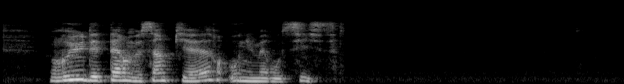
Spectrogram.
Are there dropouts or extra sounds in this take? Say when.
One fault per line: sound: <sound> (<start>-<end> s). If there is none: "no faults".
no faults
